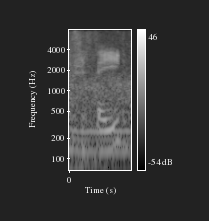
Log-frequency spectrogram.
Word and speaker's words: Shithead: It's called I'm Shatheed, but it's spelled shithead, but it's like black chick and it's pronounced Shatheed.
